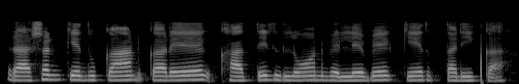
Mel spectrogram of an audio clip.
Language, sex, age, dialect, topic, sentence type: Maithili, female, 18-24, Bajjika, banking, question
